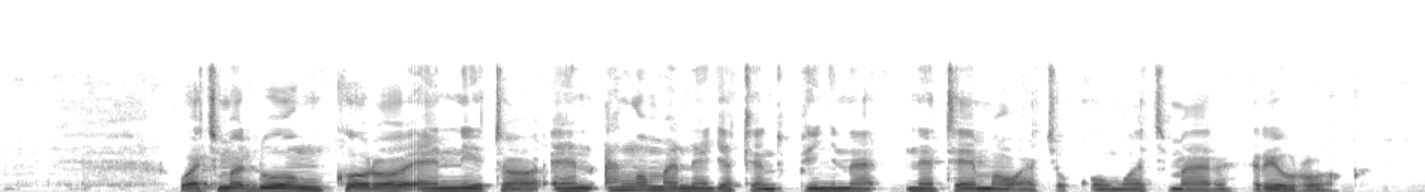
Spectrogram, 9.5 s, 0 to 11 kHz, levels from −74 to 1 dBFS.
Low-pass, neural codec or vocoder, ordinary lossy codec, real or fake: 7.2 kHz; none; none; real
